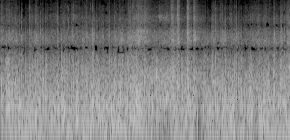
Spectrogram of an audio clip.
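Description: Steady rush of wind on the microphone over the running noise of a passenger train at speed, heard from an open window of the coach.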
